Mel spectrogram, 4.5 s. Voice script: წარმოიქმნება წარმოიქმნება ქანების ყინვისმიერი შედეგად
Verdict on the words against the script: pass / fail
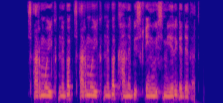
pass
